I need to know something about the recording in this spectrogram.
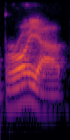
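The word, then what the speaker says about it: Broja: And then we have Broha. This guy was playing, what was in Southampton last? – Actually pronounced Broya, but yes.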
